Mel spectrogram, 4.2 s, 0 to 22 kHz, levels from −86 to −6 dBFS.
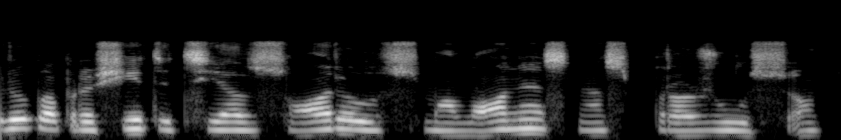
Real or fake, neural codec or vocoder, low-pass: real; none; 7.2 kHz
